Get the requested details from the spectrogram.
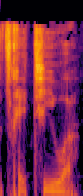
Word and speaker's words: Khetiwa: So when I say my social media, I say it as Kheti, because it's spelled like that. So it's a pretty name. It's Khetiwa.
